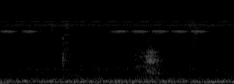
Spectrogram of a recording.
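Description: A cricket chirping faintly in the background: a high, pulsing trill, briefly at the start and again from about a second in, with faint pen-on-paper scratching in between.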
